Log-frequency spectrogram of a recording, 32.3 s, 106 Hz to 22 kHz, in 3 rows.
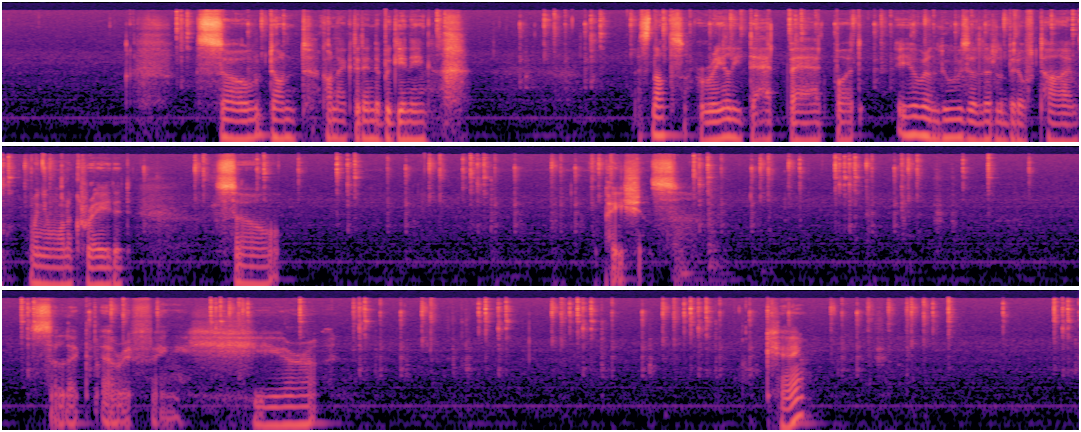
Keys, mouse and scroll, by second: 1.8 middle click, 2.5 c, 4.4 middle click, 5.3 c, 6.1 c, 6.7 middle click, 7.1 c, 8.0 middle click, 8.4 shift+middle click, 8.7 middle click, 9.2 shift+middle click, 9.5 middle click, 9.9 c, 10.9 shift+middle click, 11.2 scroll down 4, 11.4 middle click, 12.2 scroll up 1, 12.6 c, 14.5 middle click, 14.9 c, 15.6 middle click, 16.2 shift+middle click, 16.6 c, 17.8 middle click, 18.2 c, 19.1 shift+right click, 19.3 middle click, 19.7 c, 21.9 middle click, 22.5 c, 23.7 c, 25.2 middle click, 25.6 c, 26.9 c, 27.5 middle click, 28.0 c, 28.6 middle click, 29.1 middle click, 29.8 shift+middle click, 29.8 shift+middle click, 30.1 scroll up 3, 30.5 c, 32.2 middle click.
